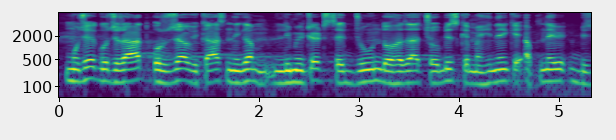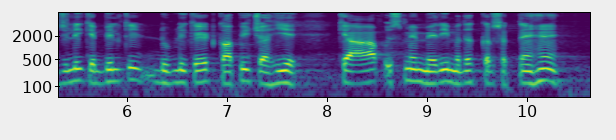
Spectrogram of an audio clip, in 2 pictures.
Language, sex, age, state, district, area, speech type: Urdu, male, 18-30, Uttar Pradesh, Saharanpur, urban, read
